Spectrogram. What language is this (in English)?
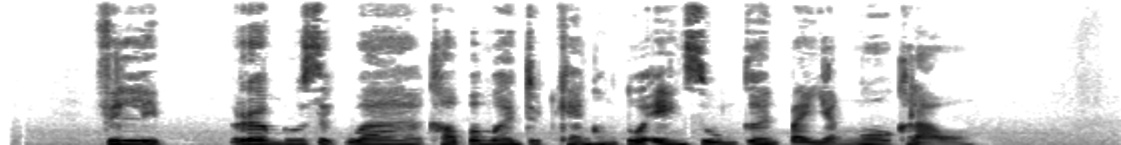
Thai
